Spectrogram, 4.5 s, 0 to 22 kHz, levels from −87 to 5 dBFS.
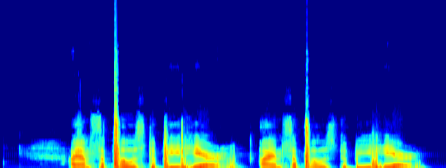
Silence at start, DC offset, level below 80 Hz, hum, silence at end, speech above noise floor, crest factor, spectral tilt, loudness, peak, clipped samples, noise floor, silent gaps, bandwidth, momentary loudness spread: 0.7 s; under 0.1%; -42 dBFS; none; 0.25 s; 35 dB; 18 dB; -5 dB/octave; -18 LUFS; 0 dBFS; under 0.1%; -53 dBFS; none; 15.5 kHz; 11 LU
